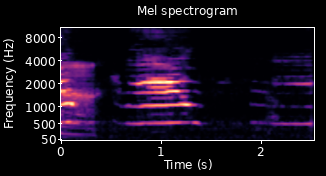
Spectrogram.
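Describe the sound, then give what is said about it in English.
A person imitates a cat, giving three drawn-out meows in a row, the middle one longest and loudest, sounding clear with no other talking. “Okay, enough of that. He's a cat.”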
